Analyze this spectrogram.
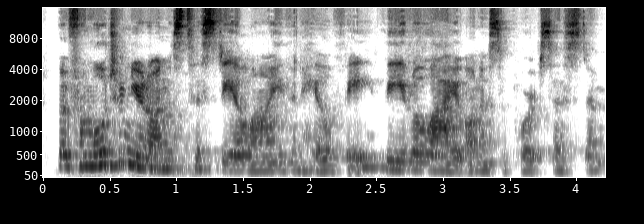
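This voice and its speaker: With a Glaswegian accent, a woman talks at a fairly low pitch with ordinary pitch variation, and audible room echo is heard. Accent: Glaswegian Scottish. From Scotland, Glasgow. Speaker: researcher. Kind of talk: lecture.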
